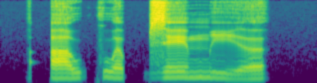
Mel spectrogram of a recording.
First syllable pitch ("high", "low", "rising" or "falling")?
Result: rising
